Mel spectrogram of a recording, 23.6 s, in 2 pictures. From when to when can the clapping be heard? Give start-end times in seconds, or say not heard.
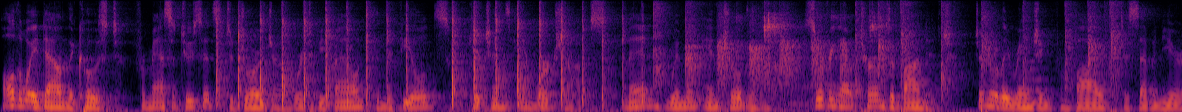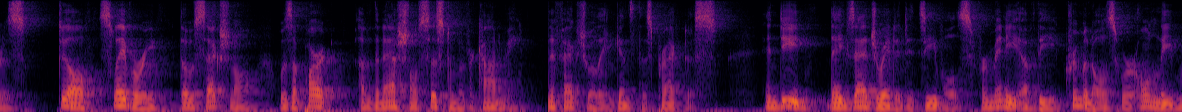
2.1-11.2.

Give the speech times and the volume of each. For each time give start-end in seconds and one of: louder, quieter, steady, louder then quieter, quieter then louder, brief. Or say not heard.
0.0-23.6 steady.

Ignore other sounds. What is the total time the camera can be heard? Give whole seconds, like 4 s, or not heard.
2 s.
